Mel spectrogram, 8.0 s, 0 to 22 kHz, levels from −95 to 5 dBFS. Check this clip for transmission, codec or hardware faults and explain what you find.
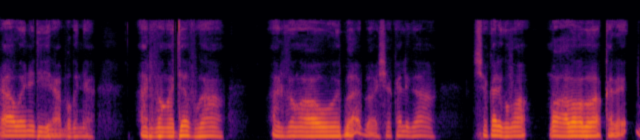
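No faults can be heard in the speech, which carries the usual coding texture and the high-frequency ceiling around 12 kHz that fit an Opus call path working as intended.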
